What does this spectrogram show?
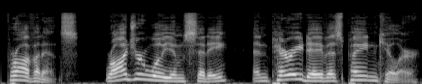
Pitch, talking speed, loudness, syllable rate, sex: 170 Hz, 130 wpm, -16 LUFS, 4.9 syllables/s, male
